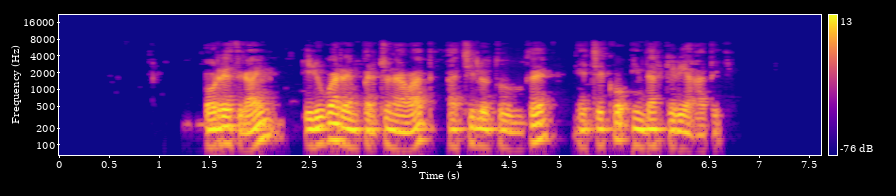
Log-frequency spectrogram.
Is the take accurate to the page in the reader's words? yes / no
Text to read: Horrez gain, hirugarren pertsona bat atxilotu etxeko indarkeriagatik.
no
